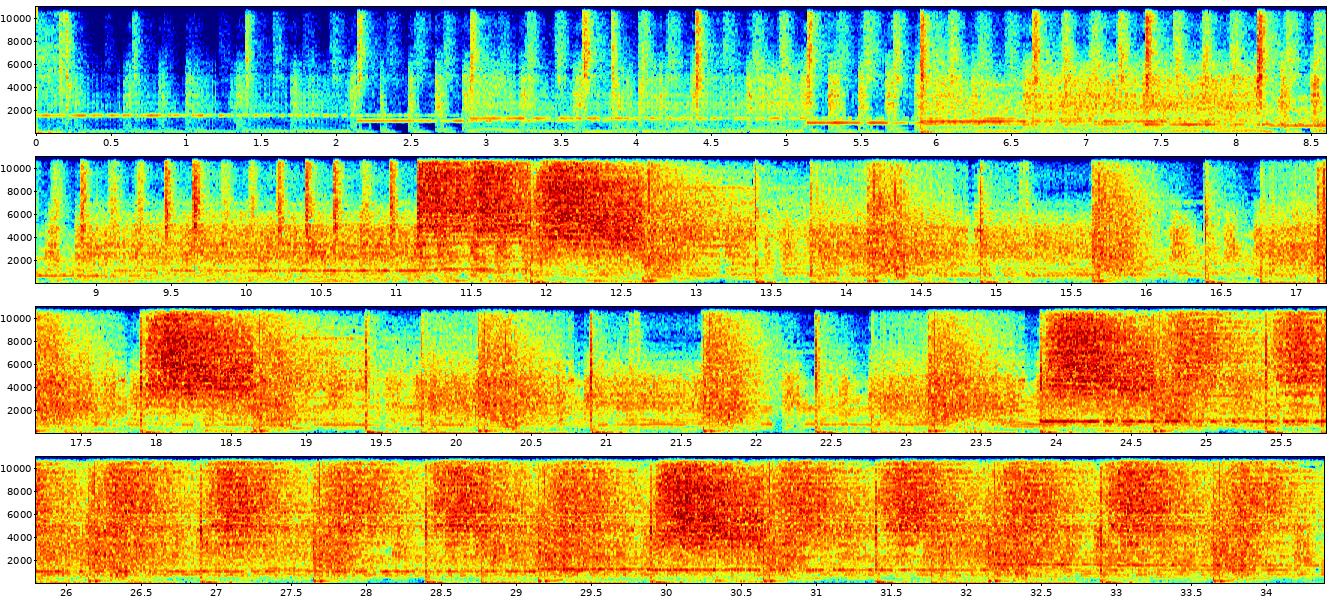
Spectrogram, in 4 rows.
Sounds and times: bass 0.0 - 24.8
eguitar 0.0 - 34.3
percussion 0.0 - 34.3
synth 5.9 - 34.3
bass 25.4 - 34.3

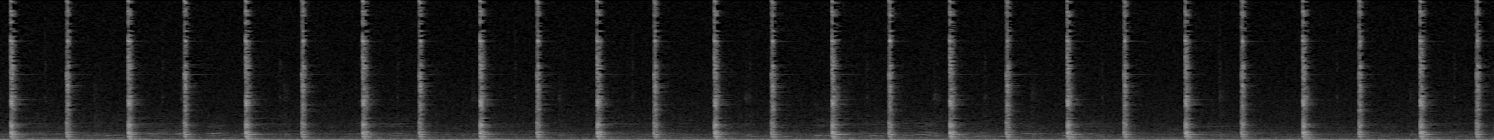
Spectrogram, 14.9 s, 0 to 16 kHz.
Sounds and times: background noise 0.0 - 14.9
old grandfather clock is ticking 0.0 - 14.9

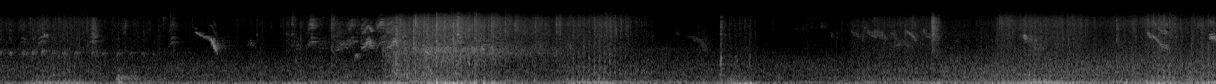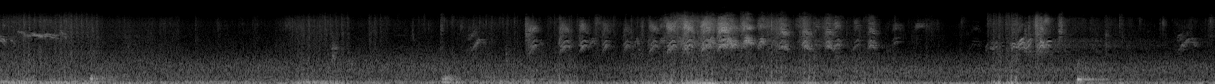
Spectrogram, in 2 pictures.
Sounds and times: wings flapping 0.0 - 1.7
wings flapping 2.9 - 6.6
wings flapping 7.2 - 7.7
wings flapping 9.9 - 21.1
wings flapping 21.8 - 24.3

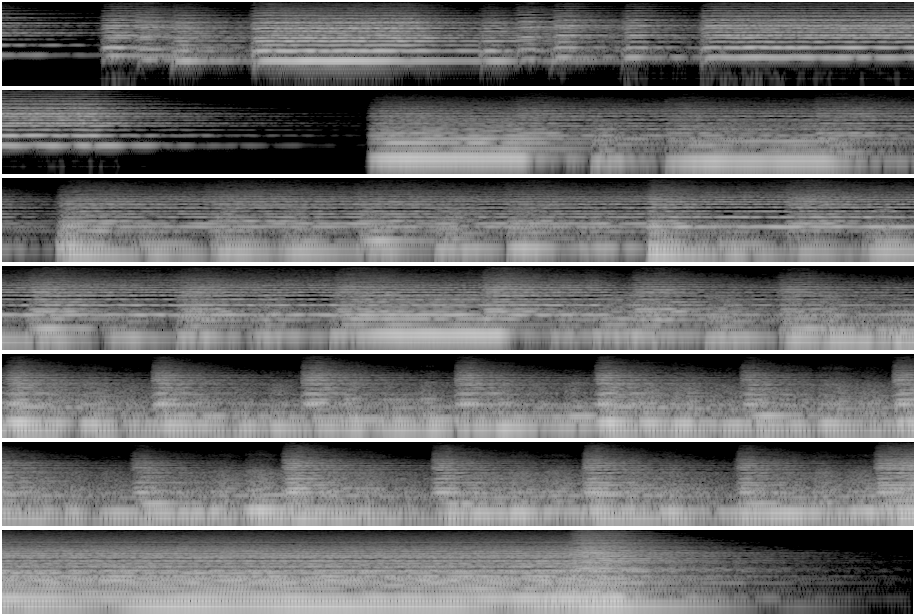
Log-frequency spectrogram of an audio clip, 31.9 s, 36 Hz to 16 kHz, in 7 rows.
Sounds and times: trumpets 0.0 - 5.8
trumpets 24.2 - 31.6

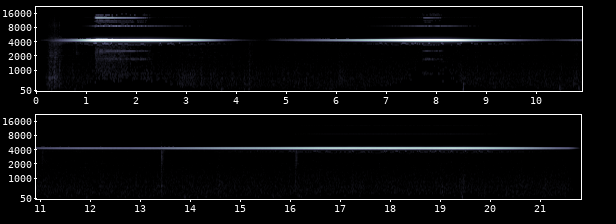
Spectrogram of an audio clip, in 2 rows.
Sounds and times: Microphone feedback of varying lengths 0.3 - 2.9
Microphone feedback of varying lengths 6.1 - 8.6

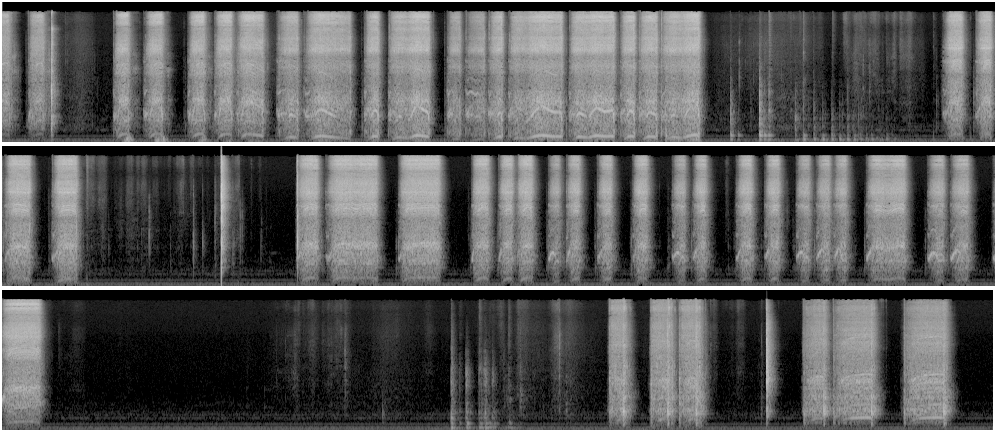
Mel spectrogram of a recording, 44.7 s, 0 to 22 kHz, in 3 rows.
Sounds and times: electric screwdriver various speeds 0.0 - 0.8
electric screwdriver various speeds 1.7 - 10.6
electric screwdriver various speeds 14.1 - 16.1
electric screwdriver various speeds 19.3 - 30.5
electric screwdriver various speeds 38.9 - 40.4
electric screwdriver various speeds 41.8 - 44.1

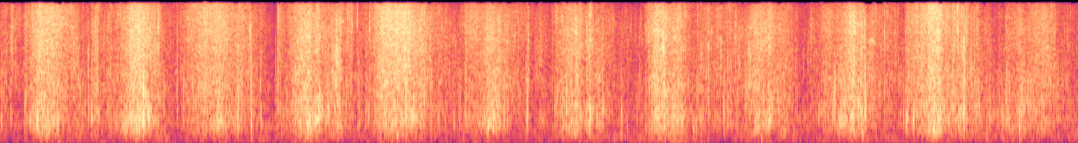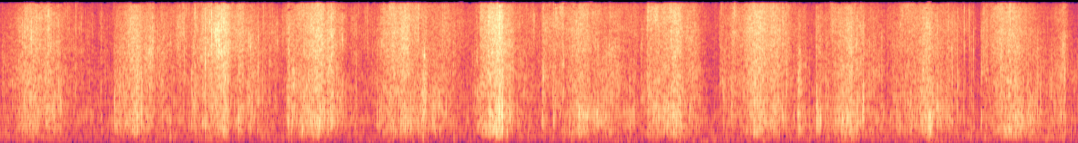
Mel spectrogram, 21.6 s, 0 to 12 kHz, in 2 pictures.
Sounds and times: Footsteps in Crunchy Fall Leaves 0.0 - 21.5

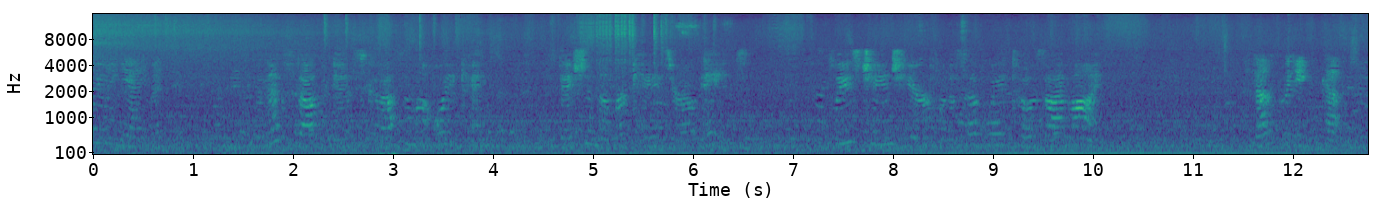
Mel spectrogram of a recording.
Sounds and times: people 0.0 - 10.1
subway 0.0 - 12.7

